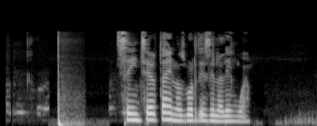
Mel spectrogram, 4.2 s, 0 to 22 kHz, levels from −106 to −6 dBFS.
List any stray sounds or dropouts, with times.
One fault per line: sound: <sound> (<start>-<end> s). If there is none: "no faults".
sound: thud (0.8-1.1 s)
